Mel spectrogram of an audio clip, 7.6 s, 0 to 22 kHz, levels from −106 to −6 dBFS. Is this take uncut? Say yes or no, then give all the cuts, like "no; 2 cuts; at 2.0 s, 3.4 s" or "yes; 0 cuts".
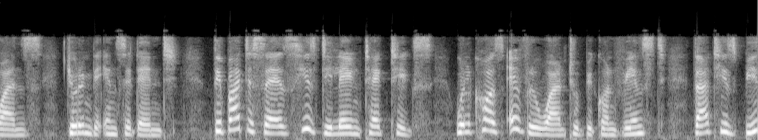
yes; 0 cuts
